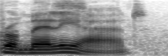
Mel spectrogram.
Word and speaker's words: bromeliad: A bromeliad.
